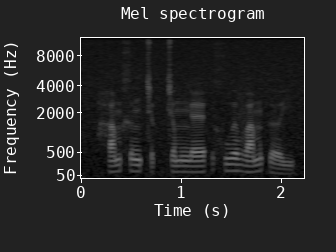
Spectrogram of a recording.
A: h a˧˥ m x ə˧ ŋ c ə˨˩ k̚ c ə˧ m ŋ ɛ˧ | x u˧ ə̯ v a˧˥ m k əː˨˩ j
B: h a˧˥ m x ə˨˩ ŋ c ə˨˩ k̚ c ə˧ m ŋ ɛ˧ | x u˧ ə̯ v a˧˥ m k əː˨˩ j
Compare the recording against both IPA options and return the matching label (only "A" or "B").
A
